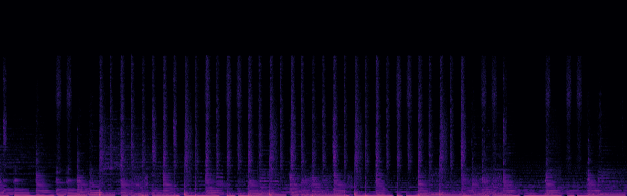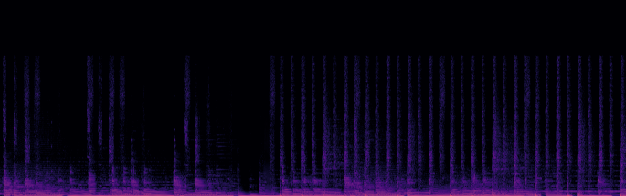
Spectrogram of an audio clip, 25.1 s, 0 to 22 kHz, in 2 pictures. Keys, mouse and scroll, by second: 0.6 s, 1.3 click, 3.1 click, 5.0 middle click, 5.5-6.0 scroll down 1, 6.0-6.6 middle drag, 6.6 click, 7.1 middle click, 7.8-9.5 middle drag, 9.9 KP_0, 11.0-12.1 scroll down 7, 12.1 g, 12.6 click, 14.6 r, 15.0 click, 18.0-19.1 scroll up 7, 19.1 click, 21.7-23.8 scroll down 3.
